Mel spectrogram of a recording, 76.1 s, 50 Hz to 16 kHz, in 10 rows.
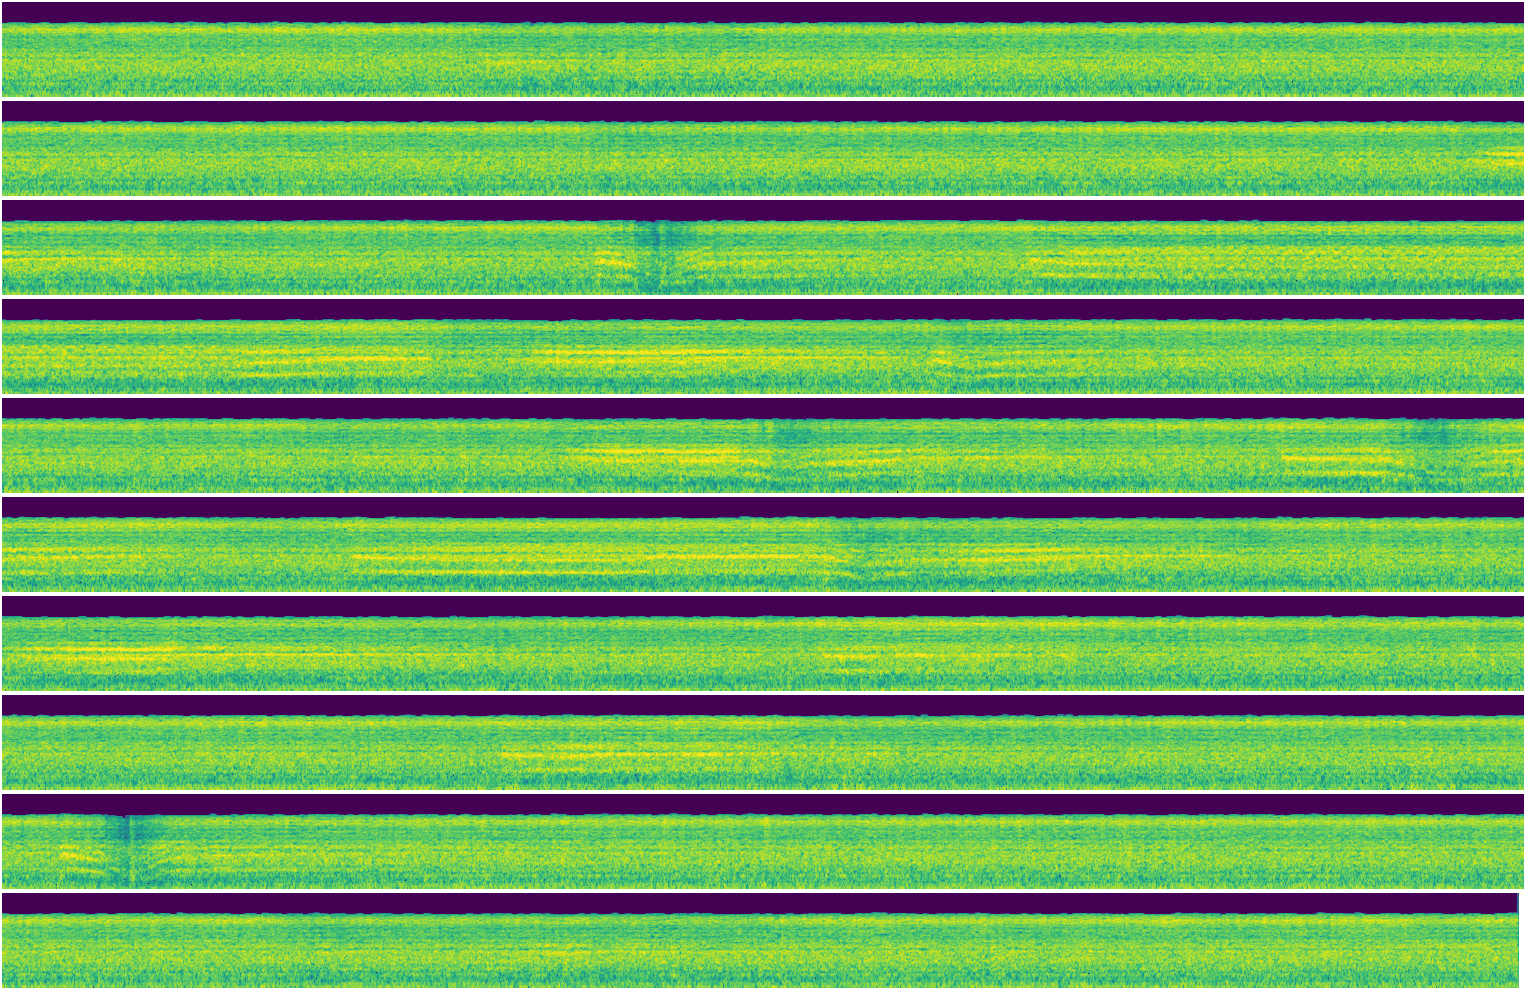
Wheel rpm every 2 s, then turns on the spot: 230, 230, 230, 230, 230, 230, 230, 230, 220, 190, 200, 200, 220, 220, 230, 230, 210, 200, 190, 220, 200, 200, 230, 230, 230, 230, 230, 230, 230, 230, 170, 220, 230, 230, 230, 230, 230, 230.
none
